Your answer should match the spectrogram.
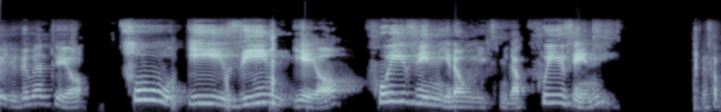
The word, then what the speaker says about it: cuisine: cuisine. 그래서 발음 기호상 이렇게 발음해요. 아 어디가 멍청아. 네, cuisine이에요. 여기에 악센트랑 장모음이 있어요. 아무튼 whole different cuisine 완전히 다른 새로운 요리를 즐기는 것 몇 가지가 진목적어였어요.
